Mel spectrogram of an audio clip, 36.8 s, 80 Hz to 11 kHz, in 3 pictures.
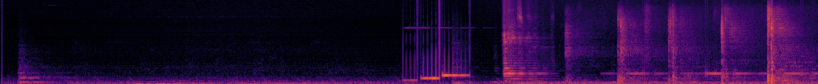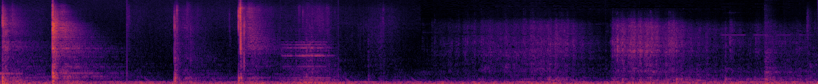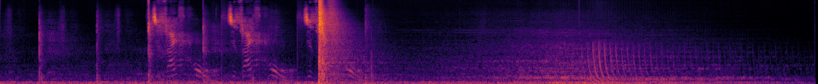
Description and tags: MAZZOTTA Pauline 2020 2021 Hangar
I used the same sound of elevator but changed the height and level, I really wanted to put forward the mechanical noise it makes. The alarm is a tone generated on Audacity and repeated with a fade in and fade out. I put a brownian noise for the background, the mechanical sound we hear is me, closing my shutters. I change the speed and the bass and add some reverb.
The voice we hear after the mechanical noise is a record of my bluetooth headphones, it is used as an error message.
We also hear the sound of a spaceship approching,I create this on a stereo channel so we can get the impression that the spaceship is going by the character. It also shoot laser beams which are made out of a generate sound with change of speed and vocoder.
